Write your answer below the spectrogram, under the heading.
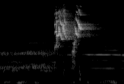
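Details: Lovebird giving its unusual fill-in (isian) song: a steady thin whistled tone runs beneath a loud double burst of harsh, buzzy chirping, with another rasping note starting at the very end.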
